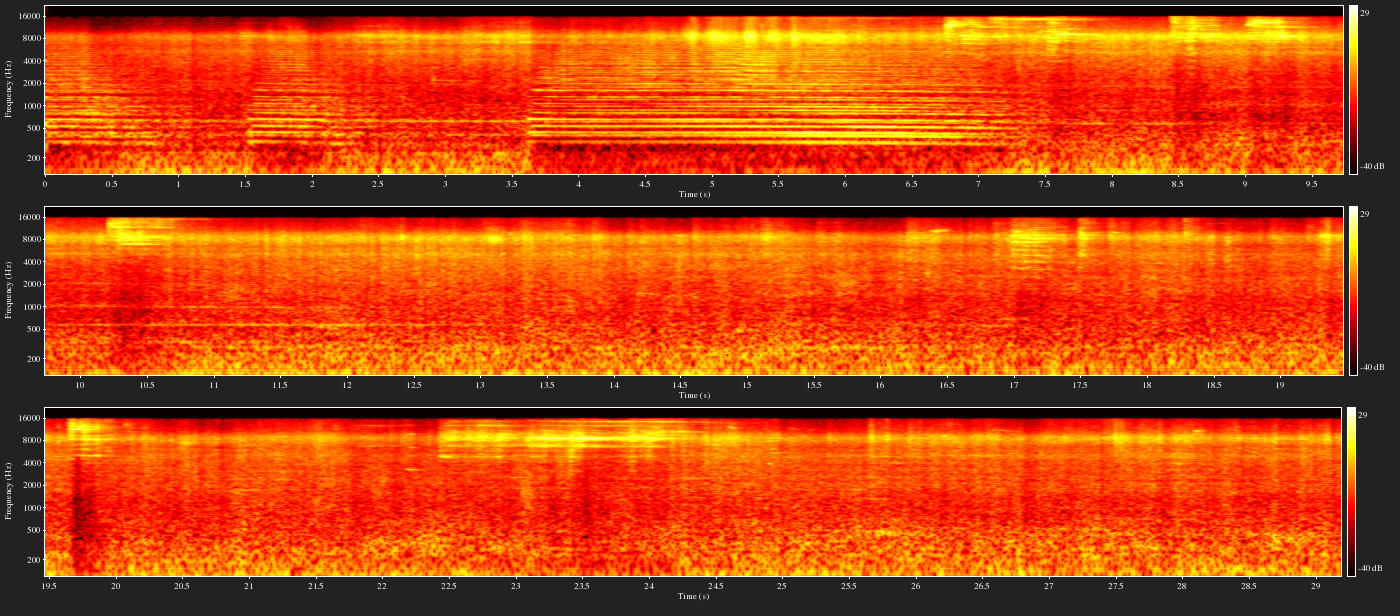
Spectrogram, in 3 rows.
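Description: Horn of a Norfolk Southern GE C44-9W (Dash 9) locomotive blowing as the train approaches: two shorter blasts, then a long, loud blast that ends about seven seconds in. The three Dash 9 locomotives and the double-stack intermodal cars then roll past with a steady clickety-clack of wheels over rail joints and several bursts of high-pitched wheel squeal.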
